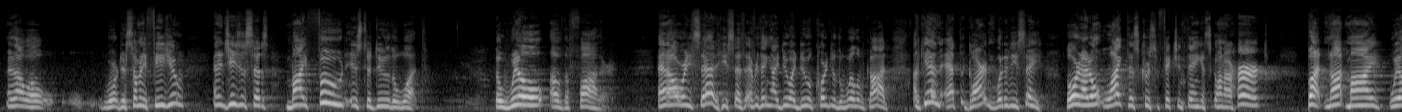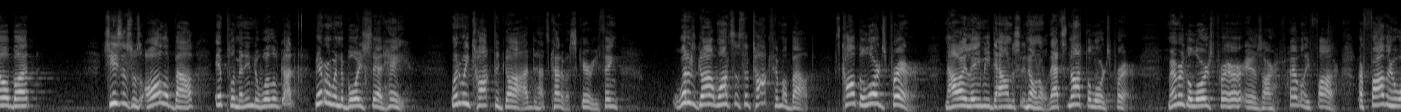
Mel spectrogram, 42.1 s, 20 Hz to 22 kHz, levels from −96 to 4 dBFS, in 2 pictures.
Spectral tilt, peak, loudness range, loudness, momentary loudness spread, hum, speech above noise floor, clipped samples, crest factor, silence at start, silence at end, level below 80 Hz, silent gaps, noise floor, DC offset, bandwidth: -6 dB/octave; -10 dBFS; 4 LU; -32 LUFS; 12 LU; none; 39 dB; under 0.1%; 22 dB; 0.1 s; 0 s; -78 dBFS; none; -70 dBFS; under 0.1%; 14 kHz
